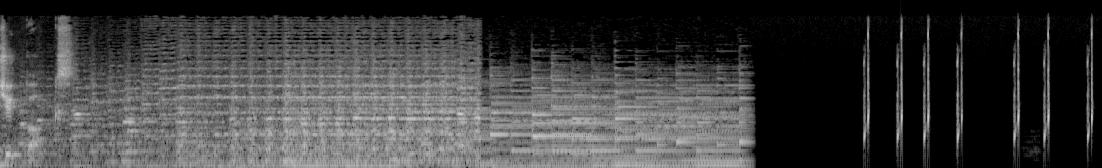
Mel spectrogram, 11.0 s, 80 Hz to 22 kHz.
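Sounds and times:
background music: 0:00.0 - 0:07.6.

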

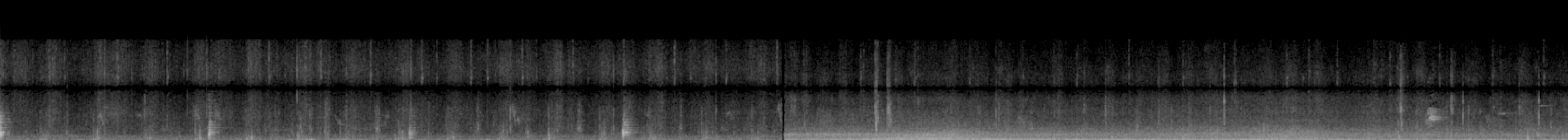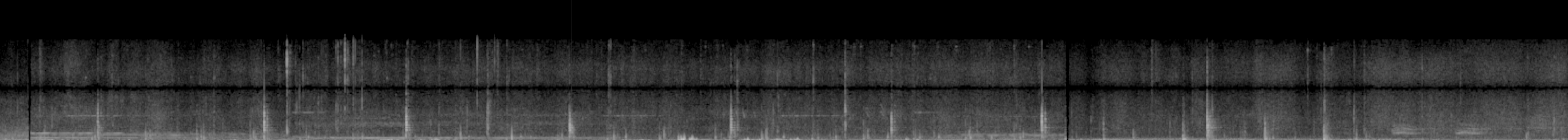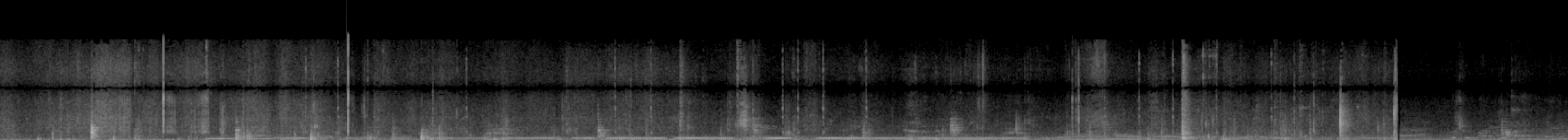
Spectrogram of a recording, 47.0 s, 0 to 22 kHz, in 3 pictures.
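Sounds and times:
footsteps crunching on dirt: 0:00.0 - 0:45.5
low hum and rushing noise: 0:07.7 - 0:45.4
held tones stepping down: 0:33.5 - 0:45.4.

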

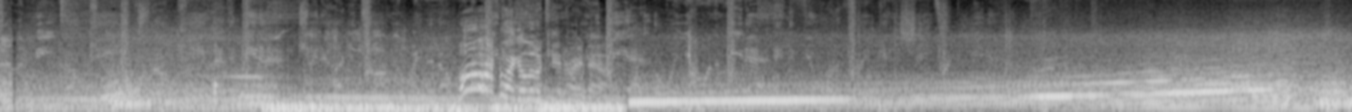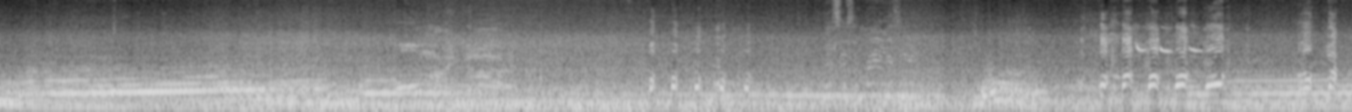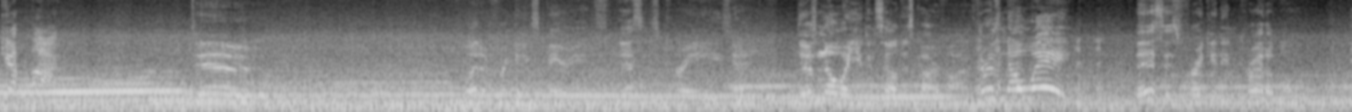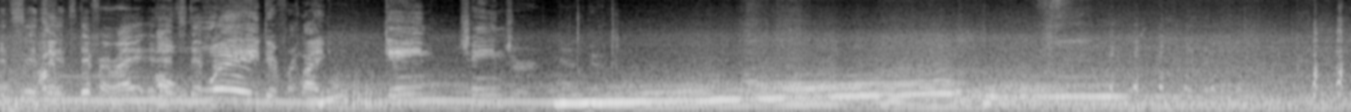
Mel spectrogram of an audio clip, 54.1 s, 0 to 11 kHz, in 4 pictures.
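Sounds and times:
sports car engine revving: 0:00.0 - 0:54.0.

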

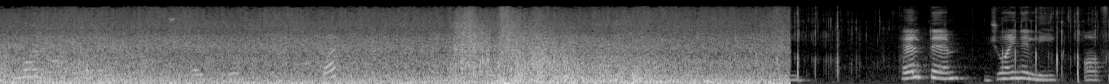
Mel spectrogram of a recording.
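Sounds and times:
low rumble: 0:00.0 - 0:07.9
heavy rain hissing: 0:00.0 - 0:08.0.

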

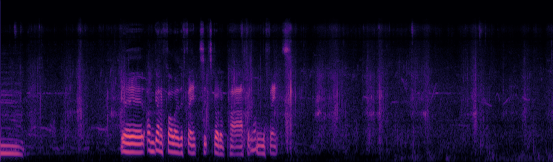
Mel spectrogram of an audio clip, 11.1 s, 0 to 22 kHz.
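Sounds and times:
footsteps through long grass: 0:00.5 - 0:11.0.

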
